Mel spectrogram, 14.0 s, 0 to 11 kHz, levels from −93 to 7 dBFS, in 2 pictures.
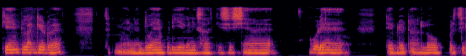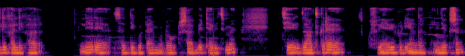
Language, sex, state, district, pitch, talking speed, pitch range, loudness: Marwari, male, Rajasthan, Nagaur, 125 Hz, 185 wpm, 125-130 Hz, -29 LUFS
